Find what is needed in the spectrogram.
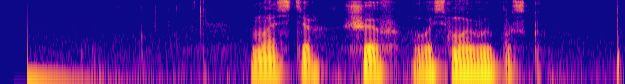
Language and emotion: Russian, neutral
